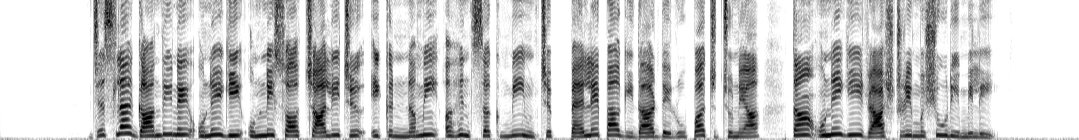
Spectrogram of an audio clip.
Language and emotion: Dogri, neutral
